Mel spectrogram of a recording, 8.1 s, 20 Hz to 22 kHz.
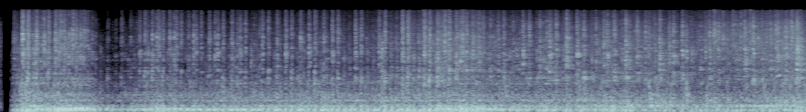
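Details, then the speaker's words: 1960 Chevrolet Impala V8 that sat 30+ years and was just driven 2,556 miles, carburetor already taken apart twice: lumpy, uneven idle that shakes and nearly dies in gear; rough idle, carburetor or points dwell suspected. "put it in gear dies at idle almost shakes a lot it's idling crappy"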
